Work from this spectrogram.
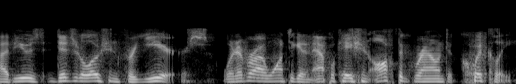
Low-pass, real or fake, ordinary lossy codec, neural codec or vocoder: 5.4 kHz; real; AAC, 24 kbps; none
